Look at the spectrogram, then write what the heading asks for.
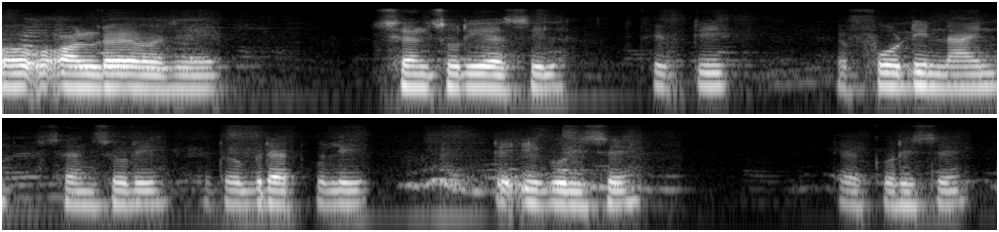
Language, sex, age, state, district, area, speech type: Assamese, male, 18-30, Assam, Barpeta, rural, spontaneous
